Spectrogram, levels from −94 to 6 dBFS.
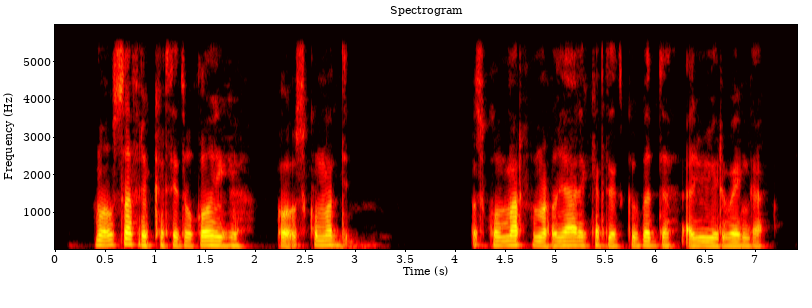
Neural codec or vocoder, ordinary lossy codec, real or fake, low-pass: codec, 16 kHz, 4 kbps, FreqCodec, larger model; none; fake; 5.4 kHz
